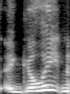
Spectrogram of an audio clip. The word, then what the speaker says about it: Galit: So, Nate, my name is the best to remember that it rhymes with the word elite. So, Galit Elite.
